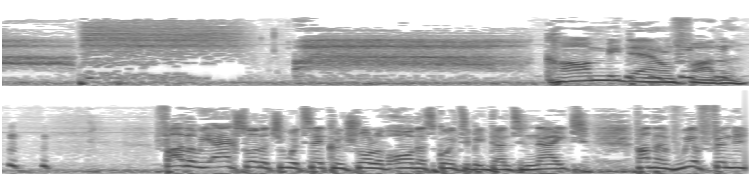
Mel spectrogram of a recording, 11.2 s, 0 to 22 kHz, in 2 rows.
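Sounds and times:
deep inhaling and exhaling during a spoken prayer: 0:00.0 - 0:04.1, 0:10.0 - 0:10.4
speech: 0:04.4 - 0:06.1, 0:06.8 - 0:11.1
laughter: 0:04.7 - 0:06.0.

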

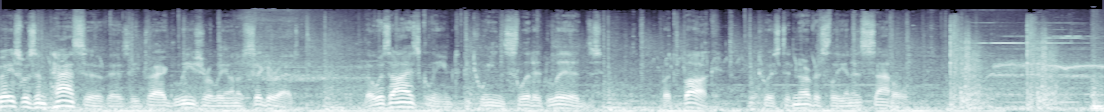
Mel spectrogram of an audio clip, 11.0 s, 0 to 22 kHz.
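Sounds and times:
speech: 0:00.0 - 0:09.7
gunshots inside a building: 0:09.5 - 0:10.6.

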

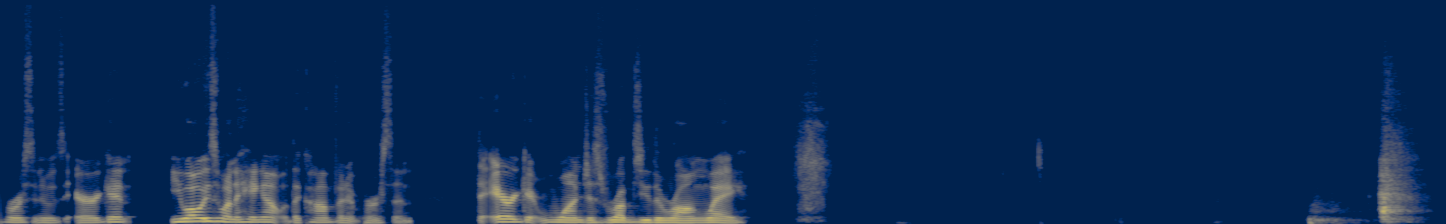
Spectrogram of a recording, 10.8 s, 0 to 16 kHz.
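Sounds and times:
speech: 0:00.0 - 0:06.2
person sneezing: 0:09.8 - 0:10.8.

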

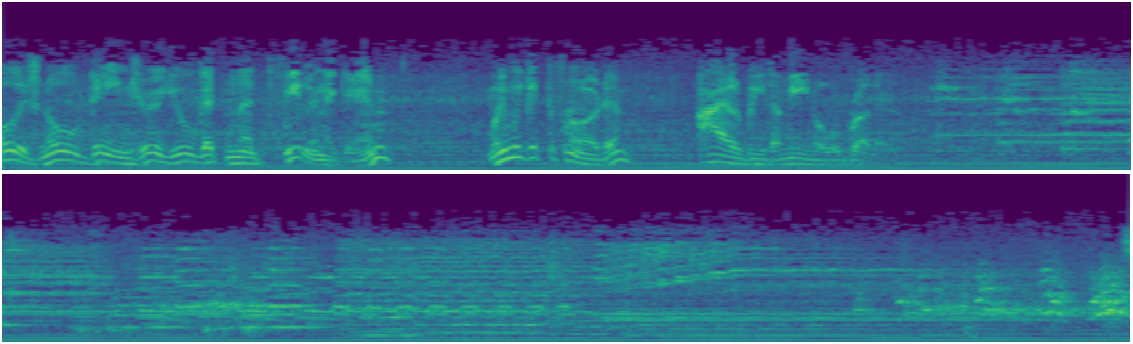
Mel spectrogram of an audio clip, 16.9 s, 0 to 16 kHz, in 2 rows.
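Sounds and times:
speech: 0:00.0 - 0:06.8
pack of sled dogs barking and yipping: 0:07.6 - 0:16.9.

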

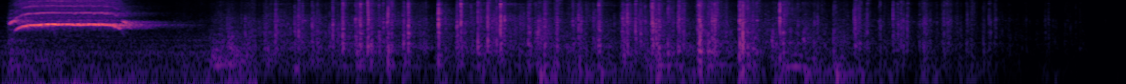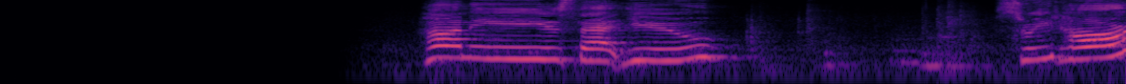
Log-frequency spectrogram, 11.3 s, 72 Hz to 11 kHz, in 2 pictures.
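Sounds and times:
loud shrill whistle blast: 0:00.0 - 0:00.9
many computer keyboards being typed on: 0:01.3 - 0:05.4
speech: 0:08.0 - 0:09.4, 0:10.6 - 0:11.2.

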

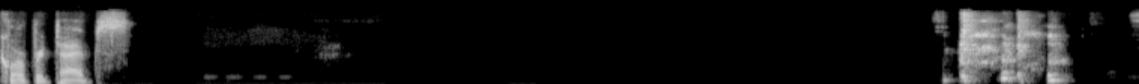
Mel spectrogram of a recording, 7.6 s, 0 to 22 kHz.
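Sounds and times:
speech: 0:00.0 - 0:00.9, 0:06.3 - 0:07.2
man coughing: 0:06.3 - 0:07.2.

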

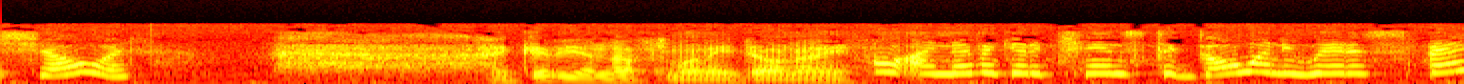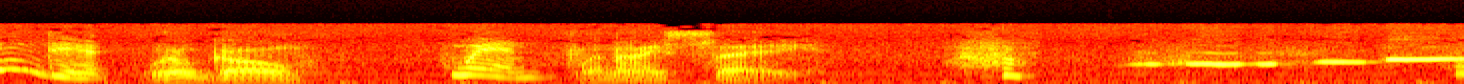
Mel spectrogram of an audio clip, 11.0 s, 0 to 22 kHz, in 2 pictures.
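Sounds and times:
speech: 0:00.0 - 0:00.7, 0:01.8 - 0:08.6, 0:09.2 - 0:09.4
faint low hum: 0:00.0 - 0:10.9
person whistling a song: 0:09.7 - 0:10.9.

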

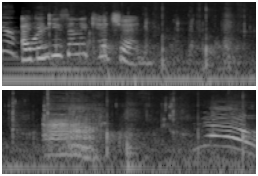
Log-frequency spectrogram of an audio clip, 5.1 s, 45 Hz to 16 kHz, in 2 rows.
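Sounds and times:
speech: 0:00.2 - 0:01.6, 0:03.0 - 0:03.6
dog in a kitchen chewing and gnawing on a stolen turkey: 0:01.4 - 0:05.0
dog growling: 0:02.0 - 0:05.0.

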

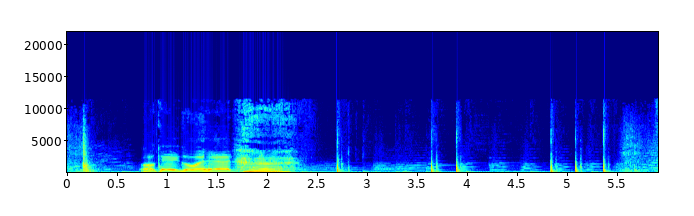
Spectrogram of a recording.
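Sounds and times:
speech: 0:00.8 - 0:02.4
sharp knocks on a wooden door: 0:03.6 - 0:04.1, 0:04.8 - 0:05.5.

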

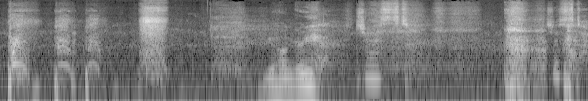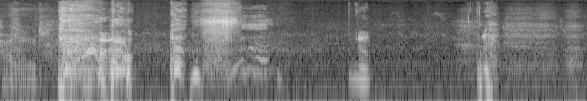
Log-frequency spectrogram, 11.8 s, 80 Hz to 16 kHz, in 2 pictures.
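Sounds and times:
person coughing: 0:00.1 - 0:01.1, 0:06.4 - 0:08.6
strained throaty breaths: 0:01.3 - 0:05.6, 0:07.8 - 0:08.7, 0:10.4 - 0:11.7
speech: 0:02.7 - 0:04.3, 0:05.0 - 0:07.2, 0:07.8 - 0:08.8, 0:09.4 - 0:09.7, 0:10.6 - 0:10.9.

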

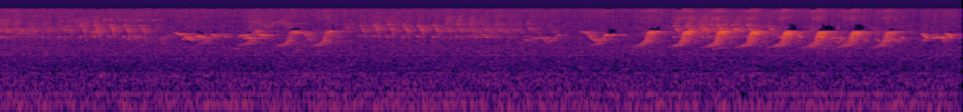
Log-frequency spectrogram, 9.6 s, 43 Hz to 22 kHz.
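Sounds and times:
birds singing at night in June: 0:00.0 - 0:09.6.

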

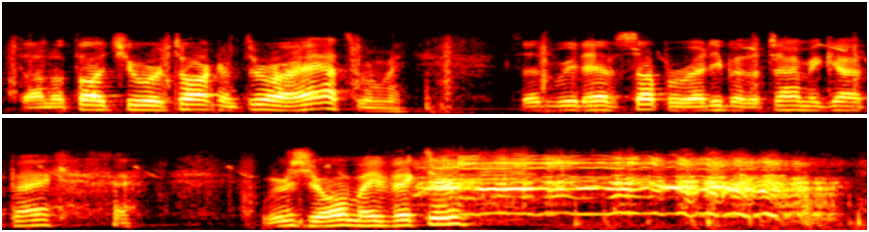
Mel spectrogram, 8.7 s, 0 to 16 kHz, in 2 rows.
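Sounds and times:
speech: 0:00.1 - 0:07.2
horse neighing: 0:06.2 - 0:08.6.

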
